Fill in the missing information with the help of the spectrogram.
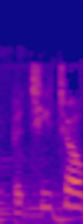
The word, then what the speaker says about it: Betito: You can connect with me on social media at Dr. Lori Betito. My last name is spelled B-E-T-I-T-O.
